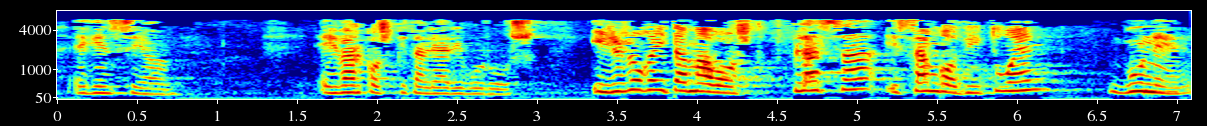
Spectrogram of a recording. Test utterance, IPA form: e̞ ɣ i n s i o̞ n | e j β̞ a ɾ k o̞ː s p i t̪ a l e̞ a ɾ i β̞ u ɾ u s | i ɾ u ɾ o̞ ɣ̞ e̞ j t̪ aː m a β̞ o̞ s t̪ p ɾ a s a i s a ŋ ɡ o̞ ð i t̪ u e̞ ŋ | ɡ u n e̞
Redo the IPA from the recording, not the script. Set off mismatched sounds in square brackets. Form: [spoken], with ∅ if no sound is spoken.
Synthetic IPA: e̞ ɣ i n s i o̞ n | e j β̞ a ɾ k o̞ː s p i t̪ a l e̞ a ɾ i β̞ u ɾ u s | i ɾ u ɾ o̞ ɣ̞ e̞ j t̪ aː m a β̞ o̞ s t̪ p [l] a s a i s a ŋ ɡ o̞ ð i t̪ u e̞ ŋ | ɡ u n e̞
